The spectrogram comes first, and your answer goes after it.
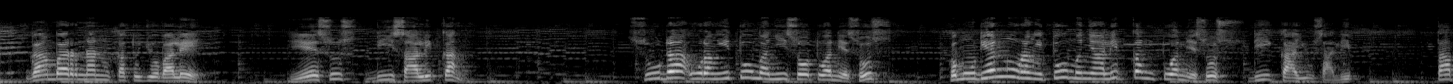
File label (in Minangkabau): good news minangkabau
